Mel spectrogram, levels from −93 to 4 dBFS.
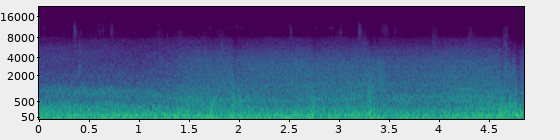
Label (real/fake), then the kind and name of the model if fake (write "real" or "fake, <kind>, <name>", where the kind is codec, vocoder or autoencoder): fake, vocoder, BigVGAN v2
